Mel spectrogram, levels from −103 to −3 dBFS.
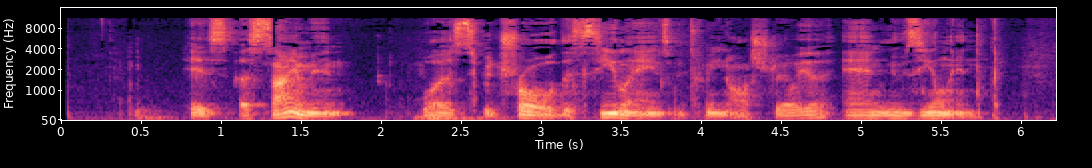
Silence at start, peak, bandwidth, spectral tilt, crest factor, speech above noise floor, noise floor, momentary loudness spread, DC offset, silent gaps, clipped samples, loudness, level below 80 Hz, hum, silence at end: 0.45 s; -2 dBFS; 11.5 kHz; -4 dB/octave; 18 dB; 24 dB; -45 dBFS; 10 LU; under 0.1%; none; under 0.1%; -20 LUFS; -46 dBFS; none; 0.35 s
